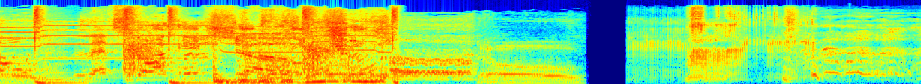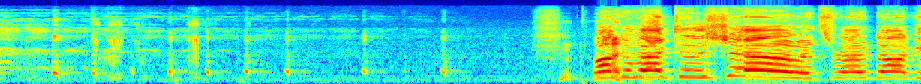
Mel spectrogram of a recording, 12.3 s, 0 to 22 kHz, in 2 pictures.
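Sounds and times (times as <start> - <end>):
speech: 0.6 - 2.6, 10.1 - 12.2
fart: 4.2 - 5.6
person laughing: 4.4 - 9.3.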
